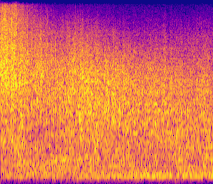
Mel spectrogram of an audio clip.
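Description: Sea surf on a rocky shore: a steady, loud rushing noise with a deep rumble underneath, which starts abruptly.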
